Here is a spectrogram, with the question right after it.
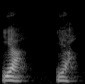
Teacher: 입이 벌어져요. 벌어진다는 건 혀가 같이 낮아지는 거야. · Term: 이중모음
